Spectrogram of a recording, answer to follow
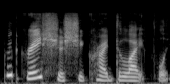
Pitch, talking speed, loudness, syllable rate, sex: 210 Hz, 175 wpm, -18 LUFS, 5.4 syllables/s, female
